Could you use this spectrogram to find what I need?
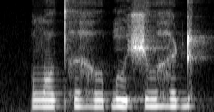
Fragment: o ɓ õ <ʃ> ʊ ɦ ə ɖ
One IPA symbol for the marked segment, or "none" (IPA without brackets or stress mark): ʃ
